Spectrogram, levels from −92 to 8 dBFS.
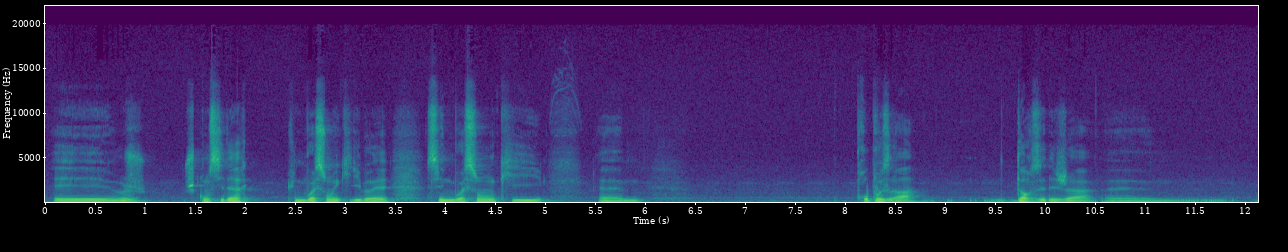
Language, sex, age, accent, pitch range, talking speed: French, male, 30-49, French, 100-120 Hz, 85 wpm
